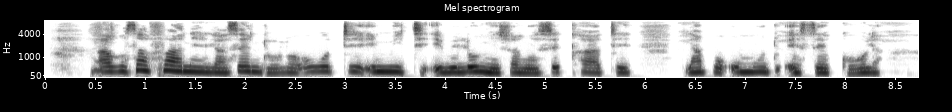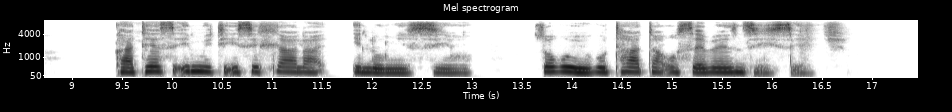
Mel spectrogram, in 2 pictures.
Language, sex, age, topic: North Ndebele, female, 36-49, health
